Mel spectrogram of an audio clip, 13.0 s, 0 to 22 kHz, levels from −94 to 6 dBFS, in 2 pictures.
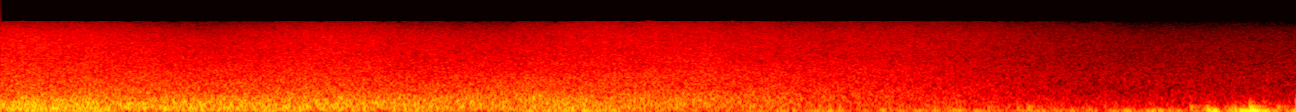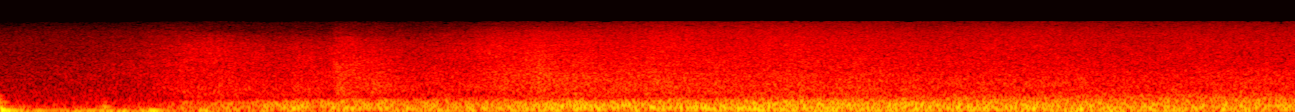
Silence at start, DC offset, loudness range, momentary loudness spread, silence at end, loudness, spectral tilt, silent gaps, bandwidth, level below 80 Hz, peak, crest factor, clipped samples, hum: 0 s; under 0.1%; 7 LU; 12 LU; 0 s; -32 LUFS; -5.5 dB/octave; none; 11.5 kHz; -36 dBFS; -14 dBFS; 18 dB; under 0.1%; none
